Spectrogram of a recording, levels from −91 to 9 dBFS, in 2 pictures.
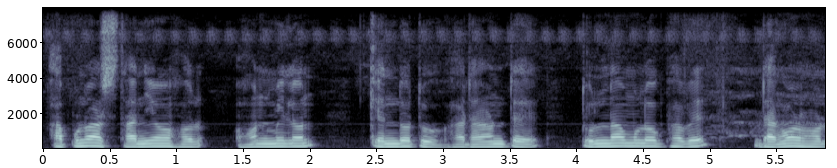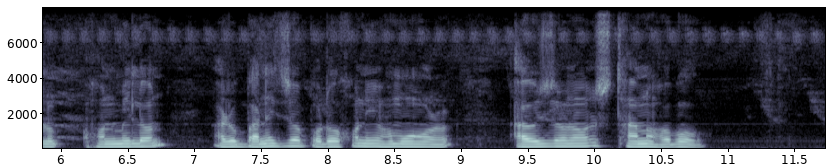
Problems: constant background noise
